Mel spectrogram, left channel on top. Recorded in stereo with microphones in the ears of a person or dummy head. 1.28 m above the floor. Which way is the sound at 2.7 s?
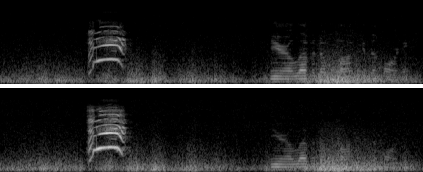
75° left (ahead or behind).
